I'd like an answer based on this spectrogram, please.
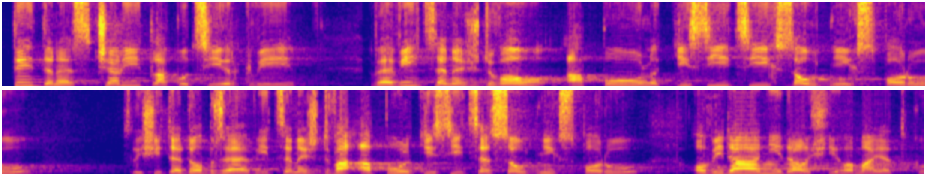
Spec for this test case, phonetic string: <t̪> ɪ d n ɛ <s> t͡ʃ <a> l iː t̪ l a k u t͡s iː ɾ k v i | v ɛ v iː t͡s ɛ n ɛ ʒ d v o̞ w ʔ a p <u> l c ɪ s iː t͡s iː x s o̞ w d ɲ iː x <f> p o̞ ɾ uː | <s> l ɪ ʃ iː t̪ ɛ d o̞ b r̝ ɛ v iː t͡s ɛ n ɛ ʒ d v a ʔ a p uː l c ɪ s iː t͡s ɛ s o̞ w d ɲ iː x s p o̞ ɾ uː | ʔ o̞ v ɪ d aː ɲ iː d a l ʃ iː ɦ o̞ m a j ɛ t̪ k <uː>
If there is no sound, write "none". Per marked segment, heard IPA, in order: t̪, s, ɛ, uː, s, s, u

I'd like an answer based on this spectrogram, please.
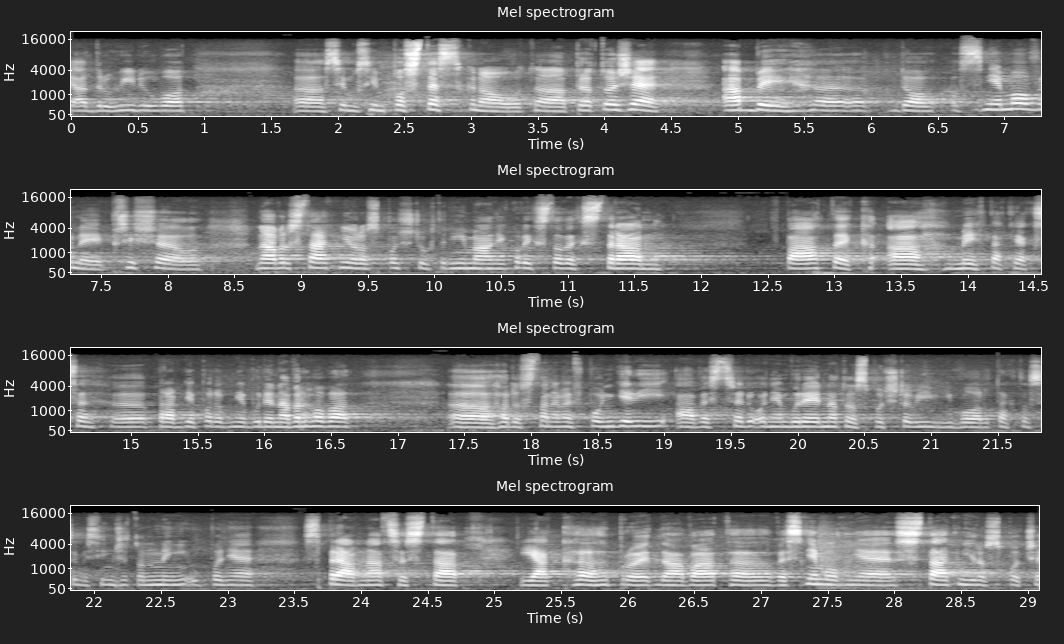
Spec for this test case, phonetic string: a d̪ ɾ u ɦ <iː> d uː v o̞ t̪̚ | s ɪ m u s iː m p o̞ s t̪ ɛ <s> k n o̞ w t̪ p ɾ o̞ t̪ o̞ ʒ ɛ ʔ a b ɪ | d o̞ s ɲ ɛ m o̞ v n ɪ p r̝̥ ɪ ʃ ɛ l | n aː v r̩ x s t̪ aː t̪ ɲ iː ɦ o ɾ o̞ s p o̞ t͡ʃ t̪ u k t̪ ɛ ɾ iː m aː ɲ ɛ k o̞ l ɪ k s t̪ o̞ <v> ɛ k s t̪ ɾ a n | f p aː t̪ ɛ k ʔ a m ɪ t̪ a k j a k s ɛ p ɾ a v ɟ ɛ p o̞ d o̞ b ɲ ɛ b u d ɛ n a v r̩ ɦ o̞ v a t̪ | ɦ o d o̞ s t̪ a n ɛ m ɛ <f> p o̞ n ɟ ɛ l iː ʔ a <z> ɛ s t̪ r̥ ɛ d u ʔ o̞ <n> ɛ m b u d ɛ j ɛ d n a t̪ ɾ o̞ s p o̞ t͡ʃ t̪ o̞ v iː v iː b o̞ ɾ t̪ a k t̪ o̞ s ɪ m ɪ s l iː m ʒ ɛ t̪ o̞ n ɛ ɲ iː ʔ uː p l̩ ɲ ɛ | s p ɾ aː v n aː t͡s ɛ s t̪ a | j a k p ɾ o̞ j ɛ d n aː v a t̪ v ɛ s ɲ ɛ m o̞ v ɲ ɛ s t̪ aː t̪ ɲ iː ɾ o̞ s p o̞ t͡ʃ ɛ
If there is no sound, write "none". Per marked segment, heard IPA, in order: iː, s, v, f, v, ɲ

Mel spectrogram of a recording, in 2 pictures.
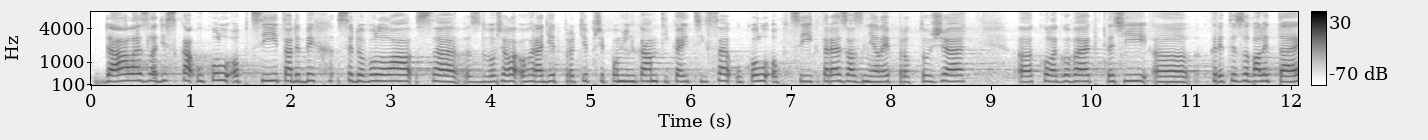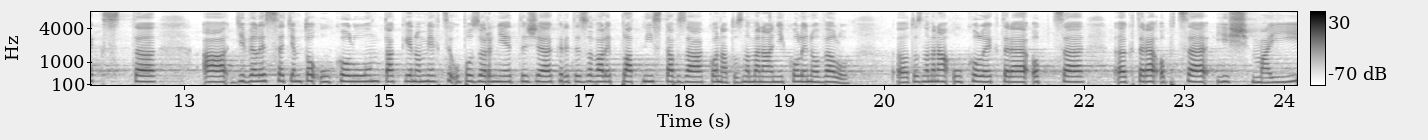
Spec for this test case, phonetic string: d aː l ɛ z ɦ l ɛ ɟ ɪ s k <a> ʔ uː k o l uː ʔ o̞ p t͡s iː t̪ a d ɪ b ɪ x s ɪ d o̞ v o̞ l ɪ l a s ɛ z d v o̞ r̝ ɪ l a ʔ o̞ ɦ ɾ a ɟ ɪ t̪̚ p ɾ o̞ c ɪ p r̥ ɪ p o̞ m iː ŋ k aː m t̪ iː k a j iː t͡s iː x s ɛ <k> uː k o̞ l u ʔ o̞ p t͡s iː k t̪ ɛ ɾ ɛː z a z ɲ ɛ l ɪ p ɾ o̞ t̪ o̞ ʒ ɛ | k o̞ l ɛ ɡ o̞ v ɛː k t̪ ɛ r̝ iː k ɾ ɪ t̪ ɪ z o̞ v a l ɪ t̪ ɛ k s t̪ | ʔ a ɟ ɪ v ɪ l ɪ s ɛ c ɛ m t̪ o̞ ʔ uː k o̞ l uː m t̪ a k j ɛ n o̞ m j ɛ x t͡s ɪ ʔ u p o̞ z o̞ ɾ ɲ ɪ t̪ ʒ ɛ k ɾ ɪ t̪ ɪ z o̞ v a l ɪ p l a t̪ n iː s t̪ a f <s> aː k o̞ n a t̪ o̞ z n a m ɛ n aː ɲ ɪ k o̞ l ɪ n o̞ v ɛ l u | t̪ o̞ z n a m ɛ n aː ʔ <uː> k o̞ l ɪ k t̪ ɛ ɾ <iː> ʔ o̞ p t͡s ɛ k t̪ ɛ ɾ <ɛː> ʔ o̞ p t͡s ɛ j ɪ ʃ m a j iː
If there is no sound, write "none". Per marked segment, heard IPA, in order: a, ʔ, z, uː, ɛː, ɛː

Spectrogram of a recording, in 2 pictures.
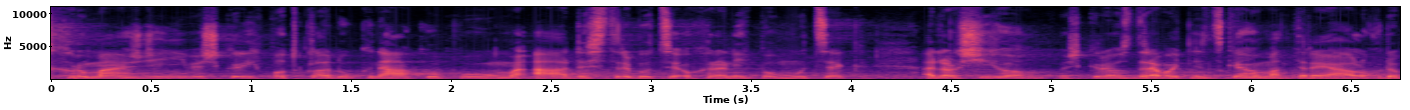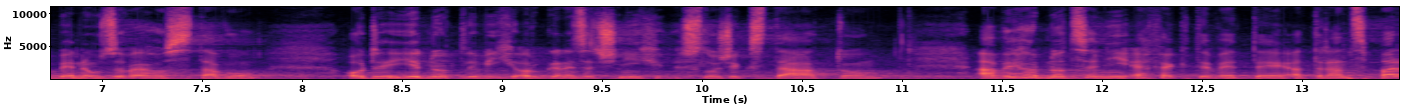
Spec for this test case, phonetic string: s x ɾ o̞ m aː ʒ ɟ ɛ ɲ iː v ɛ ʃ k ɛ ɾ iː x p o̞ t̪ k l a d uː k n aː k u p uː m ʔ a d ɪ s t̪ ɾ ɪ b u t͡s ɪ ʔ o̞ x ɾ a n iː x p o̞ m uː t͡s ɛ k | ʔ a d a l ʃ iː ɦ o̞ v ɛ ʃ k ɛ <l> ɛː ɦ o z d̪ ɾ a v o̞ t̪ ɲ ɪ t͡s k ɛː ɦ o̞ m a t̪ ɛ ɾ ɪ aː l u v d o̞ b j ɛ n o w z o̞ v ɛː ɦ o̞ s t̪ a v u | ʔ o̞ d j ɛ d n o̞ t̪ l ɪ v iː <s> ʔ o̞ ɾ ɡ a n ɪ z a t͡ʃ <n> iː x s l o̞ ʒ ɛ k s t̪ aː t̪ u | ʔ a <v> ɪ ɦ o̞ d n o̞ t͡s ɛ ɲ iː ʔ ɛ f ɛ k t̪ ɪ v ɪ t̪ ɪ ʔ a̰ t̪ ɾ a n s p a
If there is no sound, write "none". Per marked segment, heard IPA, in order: ɾ, x, ɲ, v

